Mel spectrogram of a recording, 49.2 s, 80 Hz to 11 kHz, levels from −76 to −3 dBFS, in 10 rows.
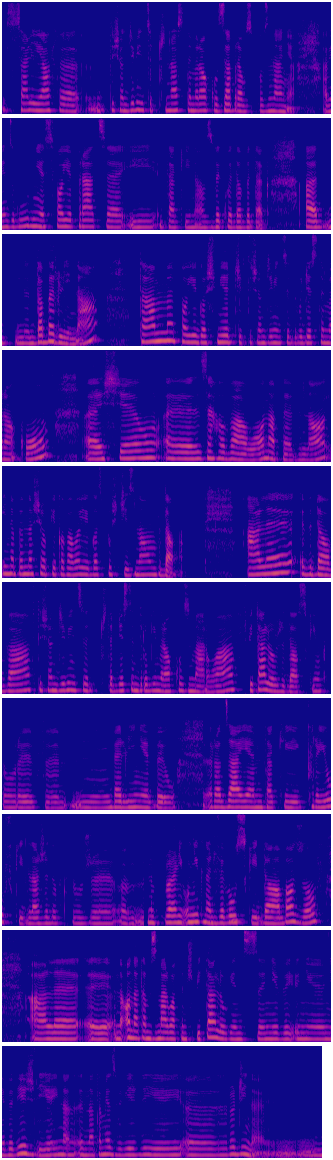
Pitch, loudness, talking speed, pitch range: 185 Hz, -45 LUFS, 100 wpm, 175-195 Hz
